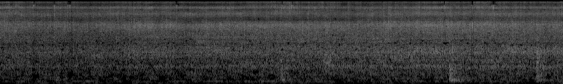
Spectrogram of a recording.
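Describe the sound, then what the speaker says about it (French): Sorrel sautéing in a hot pan, a dense, steady hiss of frying that continues evenly throughout, with faint occasional stirring knocks and no voices. "L'oseille sautée."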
